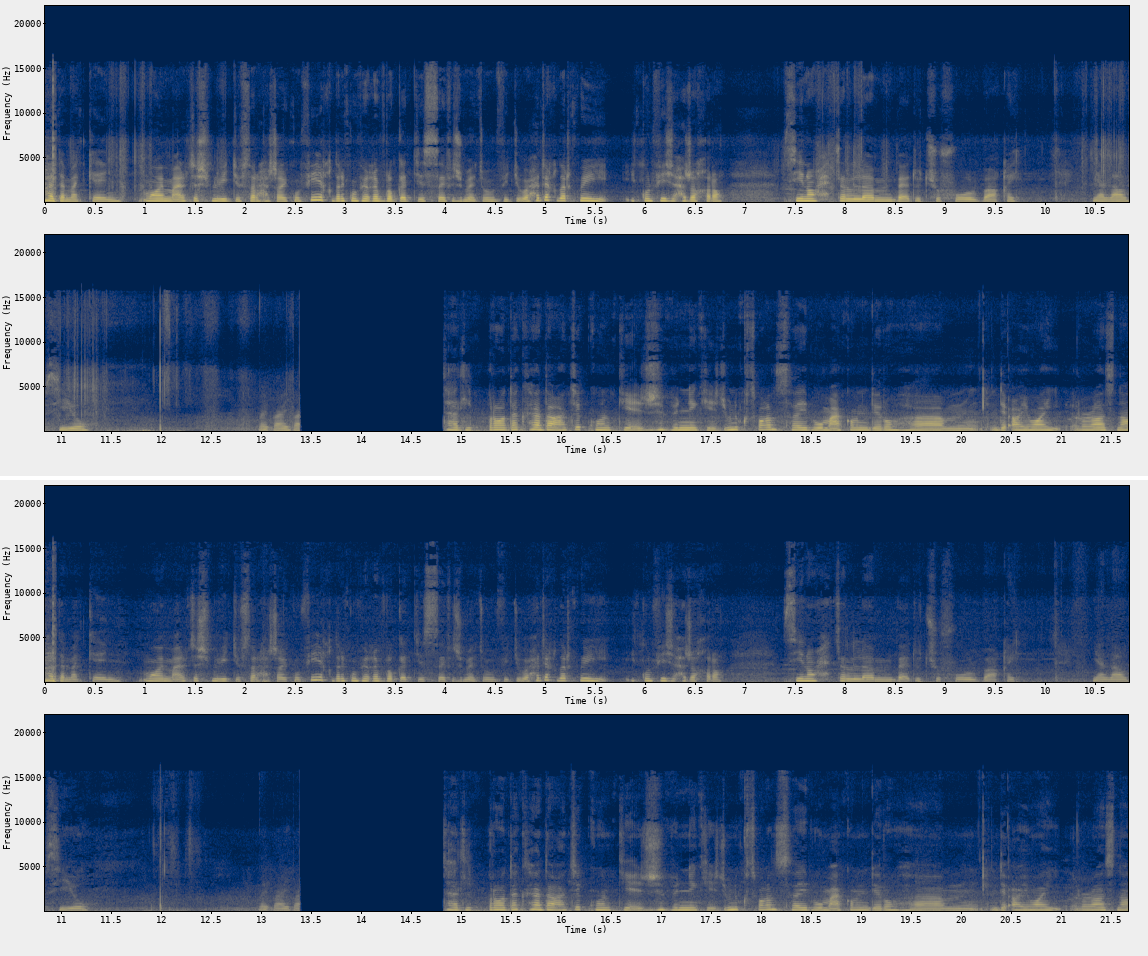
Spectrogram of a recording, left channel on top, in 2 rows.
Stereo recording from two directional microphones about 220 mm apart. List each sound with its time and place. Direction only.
0.0 s a woman's voice: 25° left (ahead or behind)
12.9 s speech: 20° left (ahead or behind)
14.8 s a woman's voice: 10° left (ahead or behind)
